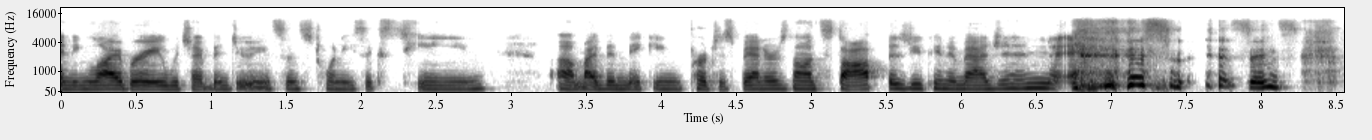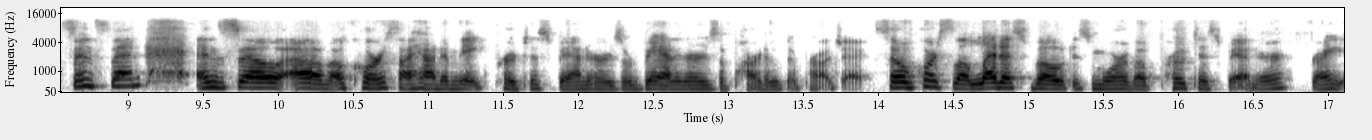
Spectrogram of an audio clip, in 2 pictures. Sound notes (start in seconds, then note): 6.8 laughing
